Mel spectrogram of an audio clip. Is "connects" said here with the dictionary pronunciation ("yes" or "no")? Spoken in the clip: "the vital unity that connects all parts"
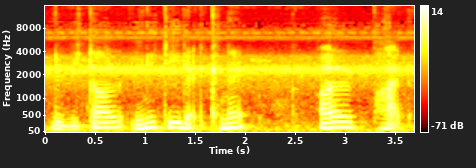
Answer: no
